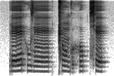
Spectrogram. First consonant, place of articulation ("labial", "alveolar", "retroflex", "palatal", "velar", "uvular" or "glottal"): alveolar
